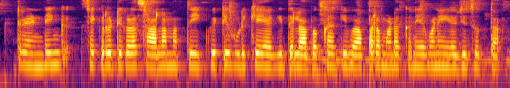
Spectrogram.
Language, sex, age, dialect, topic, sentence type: Kannada, female, 25-30, Dharwad Kannada, banking, statement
